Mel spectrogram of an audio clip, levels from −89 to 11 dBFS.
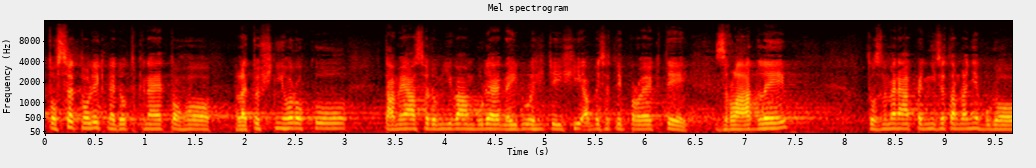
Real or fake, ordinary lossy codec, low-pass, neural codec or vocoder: real; AAC, 64 kbps; 14.4 kHz; none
